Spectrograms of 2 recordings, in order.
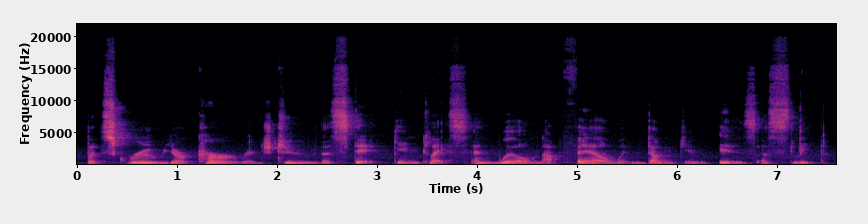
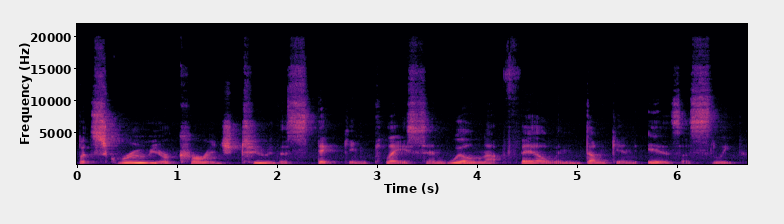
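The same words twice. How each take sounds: First: Slow beat, every second syllable of "But screw your courage" stressed; iambic stress pattern. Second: Said in the usual way. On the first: Shown as a demonstration. Teacher reads with the same pattern, slowly stressing SCREW, COUR, TO, STICK. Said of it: "you can read this with that same pattern". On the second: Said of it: "Let's look at a little more complicated line".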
